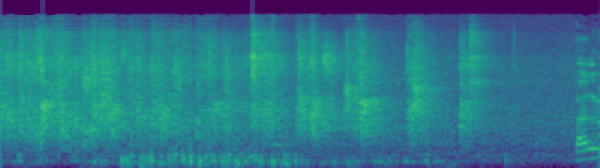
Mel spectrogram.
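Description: Audience applauding at the end of a speech, with a low rumble about a second in; the clapping dies away near the end as a man's voice starts.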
